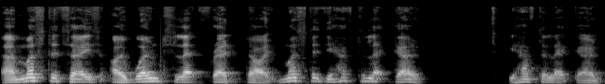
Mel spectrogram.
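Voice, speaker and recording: Slow, wry man with a cold. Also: mid-range voice, breathy edge. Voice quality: slow, wry, deadpan delivery. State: snotty, coughing. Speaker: livestream host reading chat. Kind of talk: casual live chat.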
